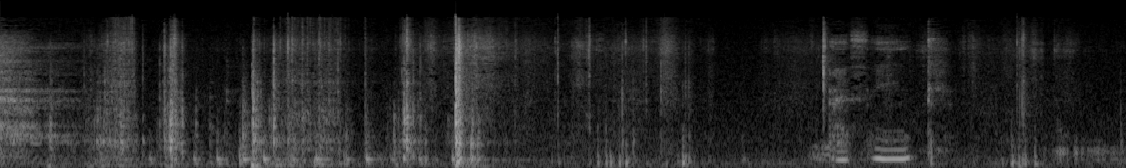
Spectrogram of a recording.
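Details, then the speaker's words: Adult making a card who had not eaten early in the morning: tapping and rustling of crafting, then a brief low rumbling growl with a rising hum; stomach growling (borborygmi). "my gosh, I hope you guys didn't hear that. That's my stomach growling."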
